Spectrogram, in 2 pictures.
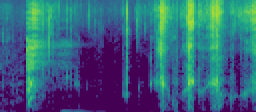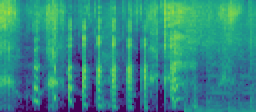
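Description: Pickles crunch loudly as they are chewed, producing many crisp, rhythmic bites that speed up into a steady run of crunches.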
